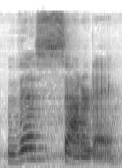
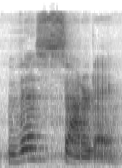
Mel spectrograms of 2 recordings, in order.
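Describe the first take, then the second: The two takes are said the same way.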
